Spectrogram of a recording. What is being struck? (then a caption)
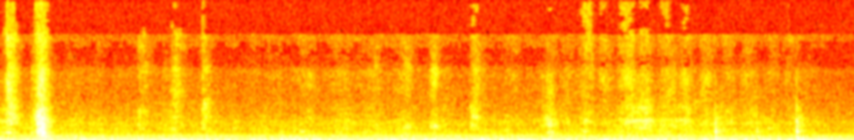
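Leather shoe rubbed with a waxed cloth. A cotton cloth over fingertips rubs wax in small circles on the toe cap and side of the upper of a brown leather Alden Straight Tip Blucher cap-toe shoe fitted with a shoe tree, building a wax burnish. A quiet, steady soft rubbing and swishing sits over a low hum, with a few faint bright ticks and scuffs scattered through.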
